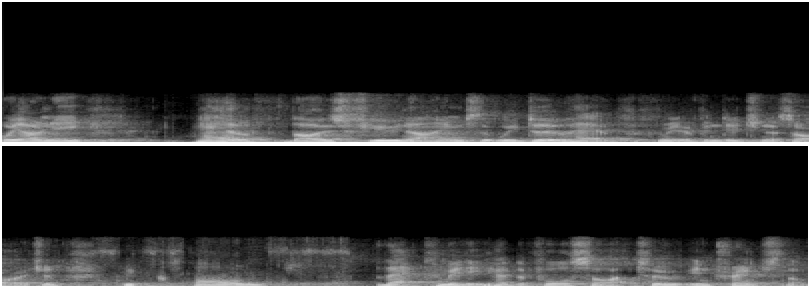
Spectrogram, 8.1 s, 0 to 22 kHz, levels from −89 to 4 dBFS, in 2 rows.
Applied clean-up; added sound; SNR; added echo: neural separator model SepFormer DNS4.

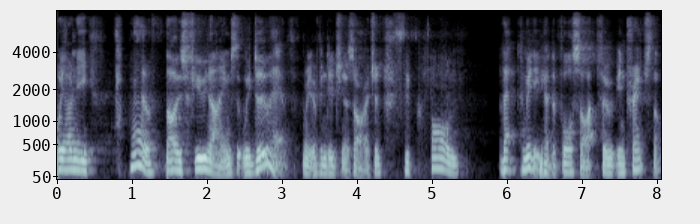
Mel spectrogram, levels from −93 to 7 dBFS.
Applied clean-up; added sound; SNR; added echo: neural mask model DeepFilterNet 3.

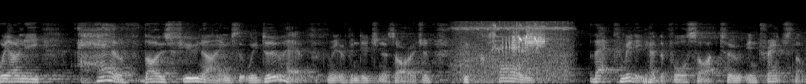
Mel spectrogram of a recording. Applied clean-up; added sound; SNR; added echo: none; Bird; -3 dB; reverberation time 1.6 s.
